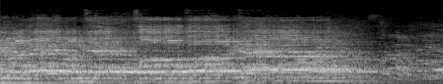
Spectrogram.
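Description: A group of voices singing together over music with a steady low bass, the kind of group song that goes with a circle dance. The sound dips briefly near the end.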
